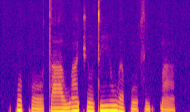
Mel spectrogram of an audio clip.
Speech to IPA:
p o˦ k oː˨ t aː˧ w ã˦ t͡ʃ ũ˧ t iː˦ w ə˧ p ũ˨ s i˨ k͡p ã˨

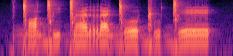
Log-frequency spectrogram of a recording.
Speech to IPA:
ɡ͡ǀ ɒ ɡ͡ǀ i ɡ͡ǀ æ r æ ɡ͡ǀ o ɡ͡ǁ u ɡ͡ǀ e

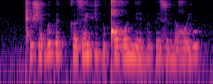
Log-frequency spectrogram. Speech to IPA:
ǁ ʊ ʃ ɛ ɓ ə p ɛ kː ɜ z ɛ fʲ u ɗ u ǃ ɜ ʁʷ i ŋ e ɓ ʏ p e z ʏ ŋ ɛ ʁʷ ɜ j u

